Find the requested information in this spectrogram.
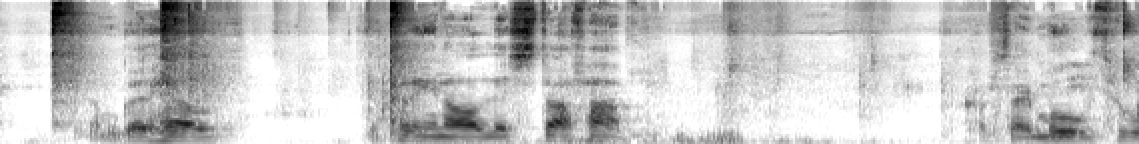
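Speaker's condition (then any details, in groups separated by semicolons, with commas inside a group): No condition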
